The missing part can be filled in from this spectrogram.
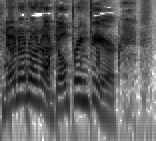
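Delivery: play-acted nervous, high, rushed string of no's. Retelling how Burton reacted last week to the beer suggestion, imitating nervous Burton. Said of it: "Burton got all nervous".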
